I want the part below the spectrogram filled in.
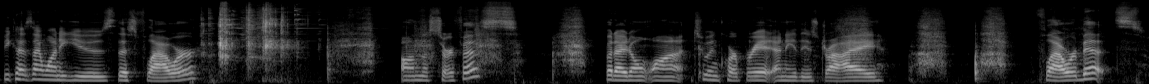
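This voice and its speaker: A woman walks viewers through a recipe in a relaxed, joking way, her voice sitting at an ordinary middle pitch. She talks in a loose, offhand manner full of casual asides. It sounds like an everyday home kitchen. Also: slow, long pauses, background noise. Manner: chatty and playful, with loose fillers. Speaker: cooking host. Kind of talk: casual cooking demonstration.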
